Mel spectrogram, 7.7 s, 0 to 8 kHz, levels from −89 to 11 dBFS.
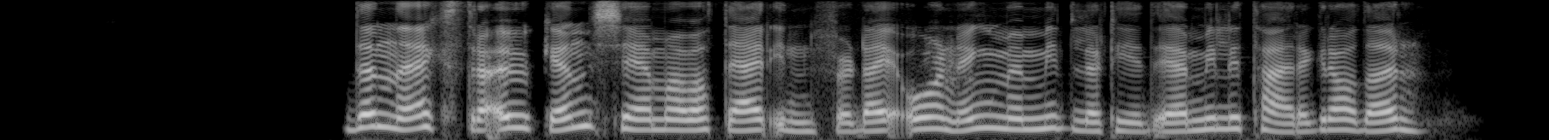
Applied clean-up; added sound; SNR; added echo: neural mask model Resemble Enhance denoiser.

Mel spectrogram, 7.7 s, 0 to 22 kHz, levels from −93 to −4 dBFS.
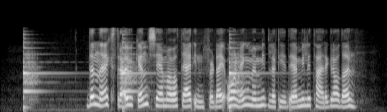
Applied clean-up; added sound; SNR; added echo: none; Harp; 7 dB; none.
